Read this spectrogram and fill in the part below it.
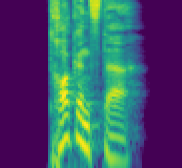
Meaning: inflection of trocken: 1. strong/mixed nominative masculine singular superlative degree 2. strong genitive/dative feminine singular superlative degree 3. strong genitive plural superlative degree
- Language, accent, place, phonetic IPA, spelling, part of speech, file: German, Germany, Berlin, [ˈtʁɔkn̩stɐ], trockenster, adjective, De-trockenster.ogg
